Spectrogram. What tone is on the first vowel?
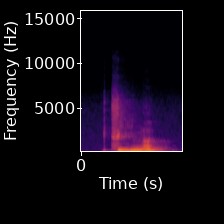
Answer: high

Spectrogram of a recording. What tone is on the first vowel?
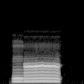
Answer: falling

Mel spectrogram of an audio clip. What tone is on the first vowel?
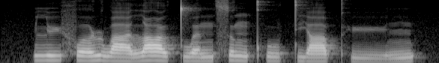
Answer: rising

